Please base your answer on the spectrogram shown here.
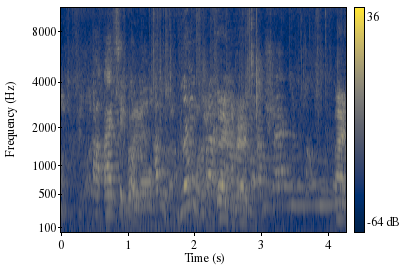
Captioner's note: chattering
